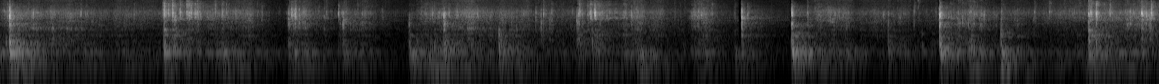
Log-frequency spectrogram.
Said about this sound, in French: je vais mélanger à nouveau pour que tout ça prenne un petit peu l'huile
